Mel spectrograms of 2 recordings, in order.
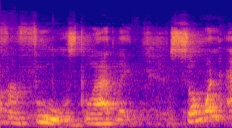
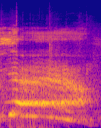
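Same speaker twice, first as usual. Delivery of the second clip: higher, louder cheering yell; crowd cheer; 12 semitones higher, 3 dB louder than usual. Retold or imitated. Audience cheering [name]'s put-down, a loud high yell. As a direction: whoop like a roaring crowd.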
